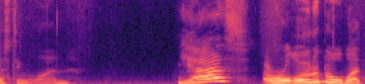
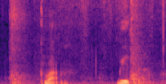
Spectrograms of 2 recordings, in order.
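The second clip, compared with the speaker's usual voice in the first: whisper; 3 semitones lower, 5 dB quieter than usual. Real, not acted. Urging on during play.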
